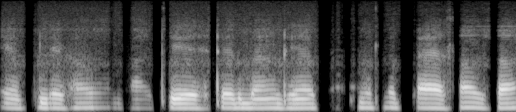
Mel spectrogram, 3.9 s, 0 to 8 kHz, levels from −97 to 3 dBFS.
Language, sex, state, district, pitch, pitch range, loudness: Hindi, male, Bihar, Muzaffarpur, 120 Hz, 120-125 Hz, -16 LUFS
